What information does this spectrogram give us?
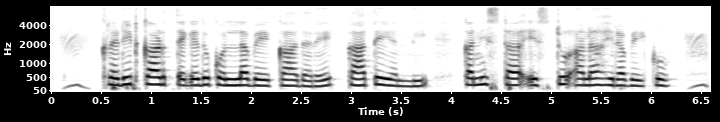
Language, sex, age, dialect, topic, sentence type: Kannada, female, 18-24, Mysore Kannada, banking, question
